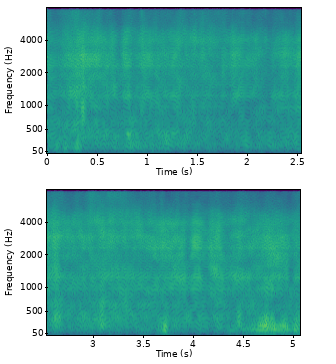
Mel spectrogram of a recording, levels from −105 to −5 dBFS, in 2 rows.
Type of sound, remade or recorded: remade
